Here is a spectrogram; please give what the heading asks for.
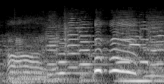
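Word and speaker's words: Highett: for it's so beautifully quiet in Hyatt. It's so beautifully cozy and clean. The folk who live there never gossip or stare. They're too busy watching a screen. There's no place in Australia to buy it. It's spelled Highet.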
